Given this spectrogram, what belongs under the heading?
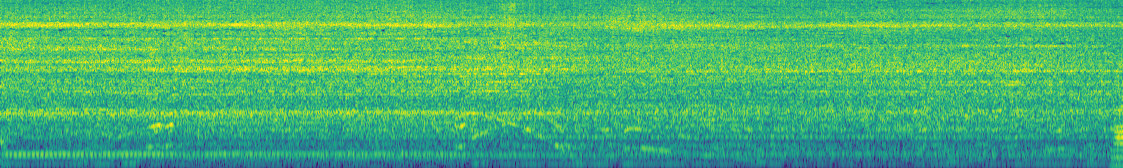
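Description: A router machines a slingshot frame with a steady, continuous motor whine and a faint cutting hum, moderately loud and unbroken throughout, with no talking.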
